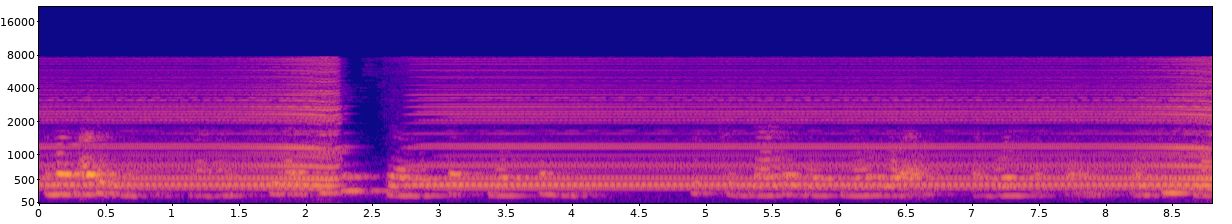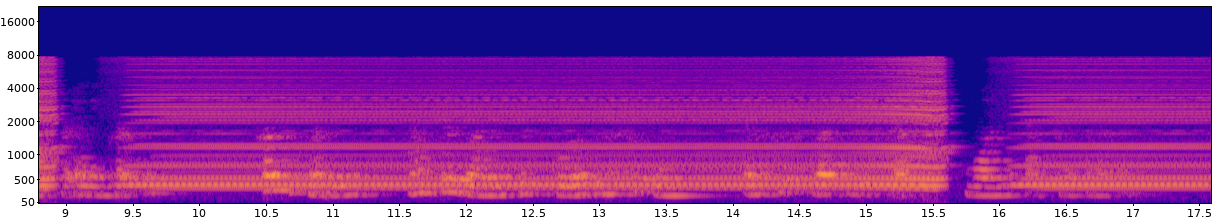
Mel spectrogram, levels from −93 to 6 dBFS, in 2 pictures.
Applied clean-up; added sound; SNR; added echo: none; Harmonica; -1 dB; reverberation time 0.9 s.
